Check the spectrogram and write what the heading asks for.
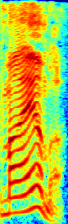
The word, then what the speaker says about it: Miami: there's a Miami Texas which is spelled Miami but is pronounced my I am oh so it's extra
